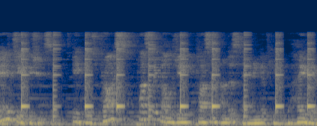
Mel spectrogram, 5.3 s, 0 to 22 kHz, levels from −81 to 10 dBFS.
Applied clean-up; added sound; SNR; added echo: none; Keyboard (musical); 2 dB; reverberation time 0.6 s.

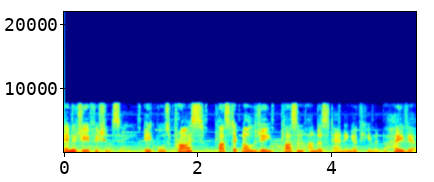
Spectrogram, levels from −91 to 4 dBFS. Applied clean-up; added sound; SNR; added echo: none; none; none; none.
